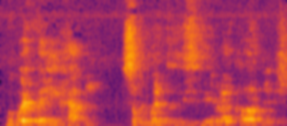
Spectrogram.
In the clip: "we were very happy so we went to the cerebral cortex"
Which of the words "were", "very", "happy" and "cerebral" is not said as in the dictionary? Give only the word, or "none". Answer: cerebral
